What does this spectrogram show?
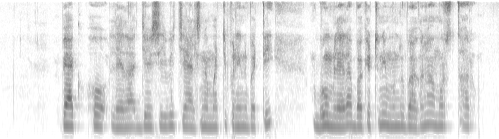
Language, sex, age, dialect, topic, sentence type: Telugu, male, 18-24, Central/Coastal, agriculture, statement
